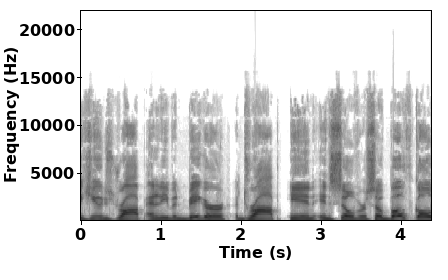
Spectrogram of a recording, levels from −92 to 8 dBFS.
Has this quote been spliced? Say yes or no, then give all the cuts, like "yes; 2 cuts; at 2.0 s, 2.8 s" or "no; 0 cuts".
no; 0 cuts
